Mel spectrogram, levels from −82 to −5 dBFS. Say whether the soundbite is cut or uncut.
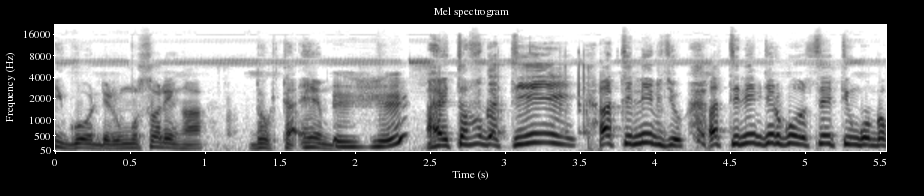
cut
